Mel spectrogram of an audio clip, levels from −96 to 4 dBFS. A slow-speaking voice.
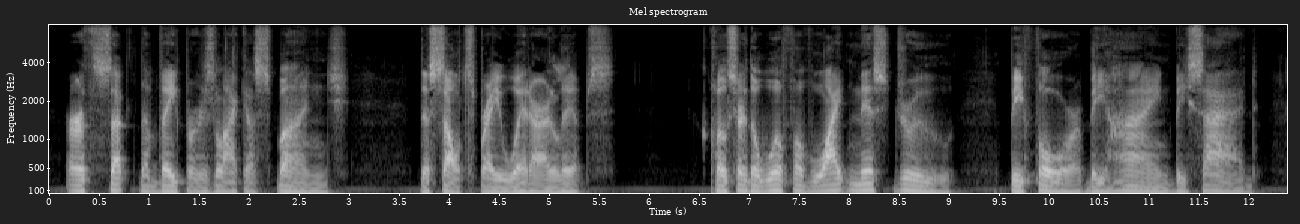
Yes: slow, 110 wpm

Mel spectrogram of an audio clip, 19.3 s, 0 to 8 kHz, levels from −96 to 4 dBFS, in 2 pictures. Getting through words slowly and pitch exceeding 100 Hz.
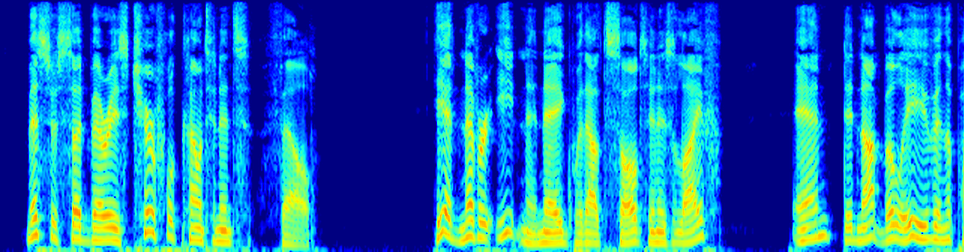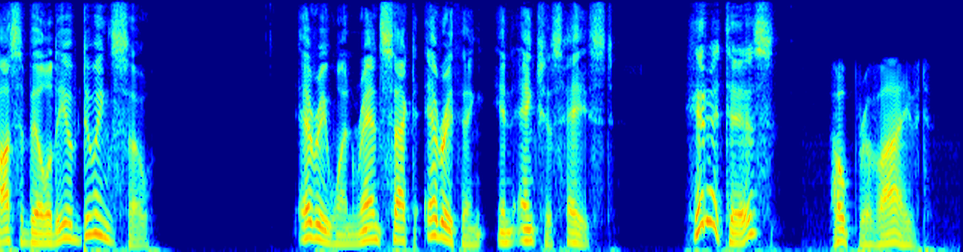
Yes: slow, 110 wpm; medium, 140 Hz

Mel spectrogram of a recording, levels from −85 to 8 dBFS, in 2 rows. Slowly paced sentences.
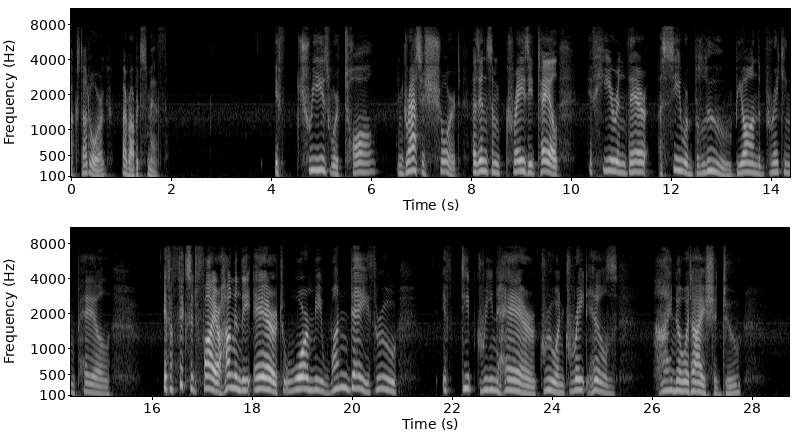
Yes: slow, 120 wpm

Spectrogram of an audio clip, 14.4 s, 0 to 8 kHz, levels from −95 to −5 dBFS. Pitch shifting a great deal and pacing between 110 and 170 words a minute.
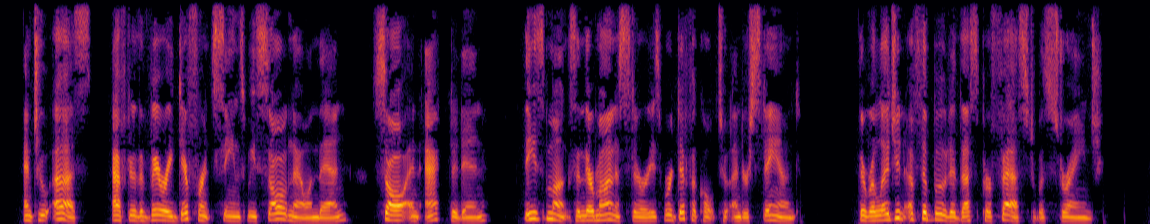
Yes: wide, 6.5 semitones; average, 145 wpm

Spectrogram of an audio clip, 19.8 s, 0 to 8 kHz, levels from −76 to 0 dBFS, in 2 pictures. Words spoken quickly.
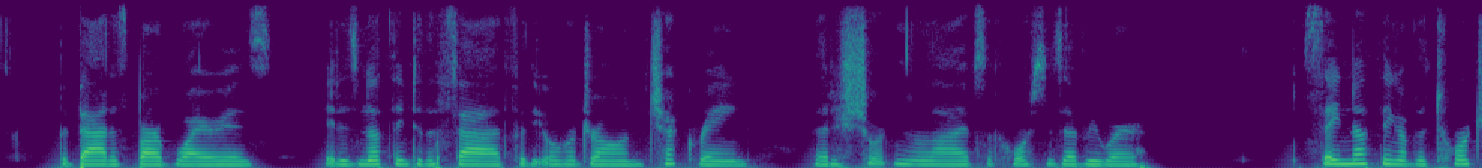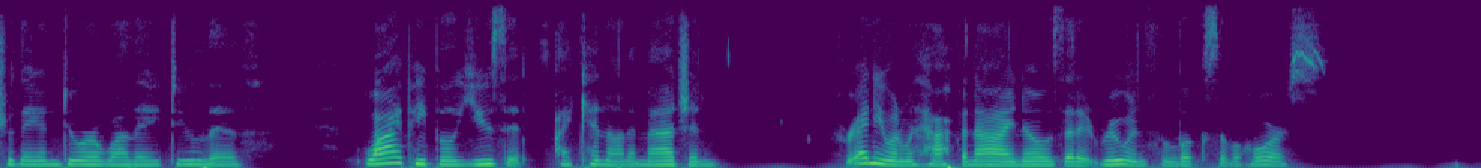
No: average, 180 wpm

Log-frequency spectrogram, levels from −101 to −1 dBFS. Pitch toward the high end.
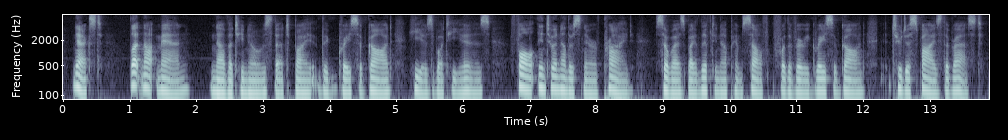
No: low, 115 Hz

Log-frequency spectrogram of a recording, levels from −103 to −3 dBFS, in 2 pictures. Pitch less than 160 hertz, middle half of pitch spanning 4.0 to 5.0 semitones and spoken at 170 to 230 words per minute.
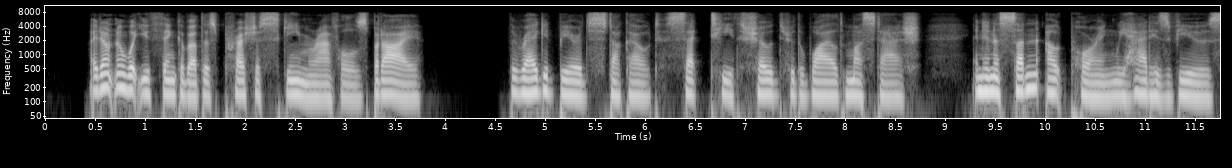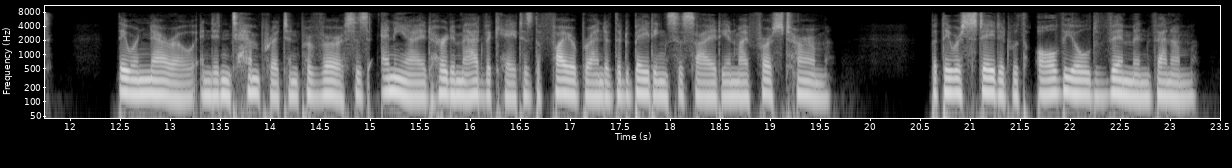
No: low, 135 Hz; narrow, 2.4 semitones; average, 180 wpm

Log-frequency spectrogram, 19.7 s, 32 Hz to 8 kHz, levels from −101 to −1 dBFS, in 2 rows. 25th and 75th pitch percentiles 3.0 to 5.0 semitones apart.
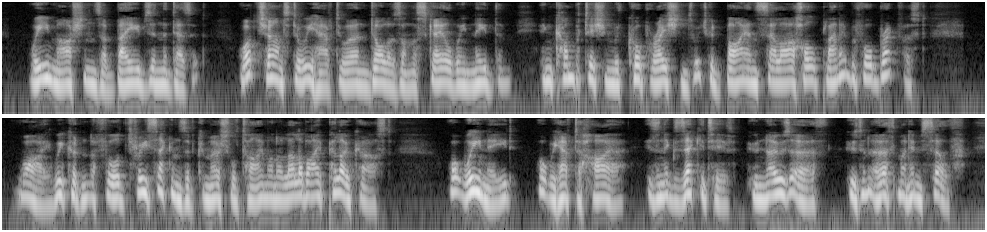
Yes: average, 3.8 semitones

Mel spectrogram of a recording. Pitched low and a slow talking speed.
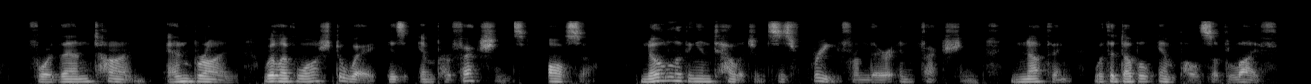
Yes: low, 130 Hz; slow, 125 wpm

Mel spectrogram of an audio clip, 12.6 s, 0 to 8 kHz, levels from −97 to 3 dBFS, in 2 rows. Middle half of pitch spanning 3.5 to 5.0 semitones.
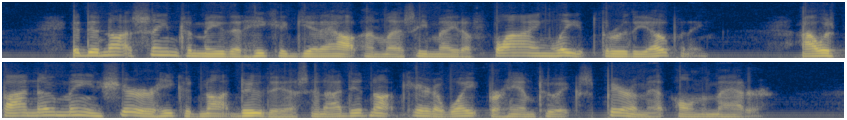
Yes: average, 4.4 semitones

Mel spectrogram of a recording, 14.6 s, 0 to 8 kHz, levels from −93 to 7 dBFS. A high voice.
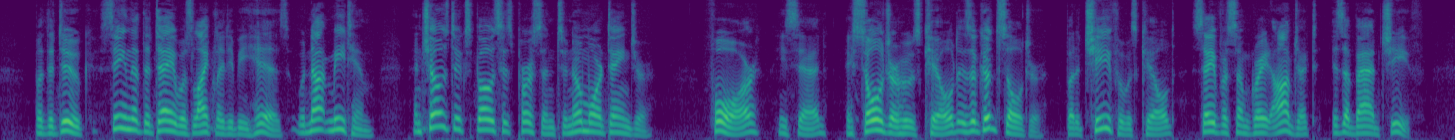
No: medium, 160 Hz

